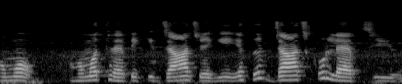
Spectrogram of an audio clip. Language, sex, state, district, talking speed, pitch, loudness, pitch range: Garhwali, female, Uttarakhand, Tehri Garhwal, 165 wpm, 175 Hz, -27 LUFS, 165-200 Hz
